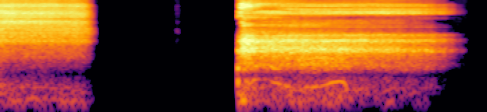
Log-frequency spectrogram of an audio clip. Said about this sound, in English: inhale deeply through your nose until you can't inhale anymore, and then take one more little inhale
